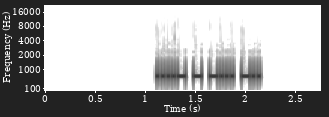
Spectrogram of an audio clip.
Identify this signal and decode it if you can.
Morse code, heard as a keyed tone, about 44 wpm, 700 Hz. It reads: 4TBD
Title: All Cut Numbers - 4-Digit 45wpm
